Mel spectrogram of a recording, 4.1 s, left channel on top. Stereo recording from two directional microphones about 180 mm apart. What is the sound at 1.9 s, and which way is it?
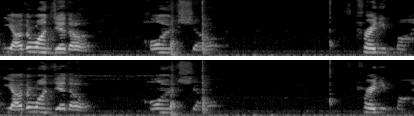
Speech, 35° left (ahead or behind).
